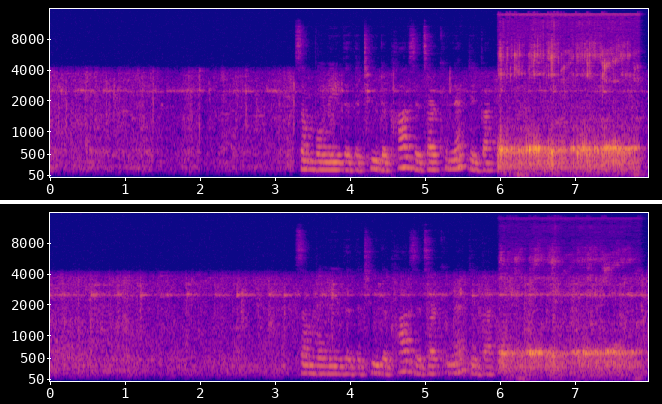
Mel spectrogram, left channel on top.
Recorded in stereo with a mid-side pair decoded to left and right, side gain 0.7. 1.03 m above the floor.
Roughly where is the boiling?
Ahead left.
